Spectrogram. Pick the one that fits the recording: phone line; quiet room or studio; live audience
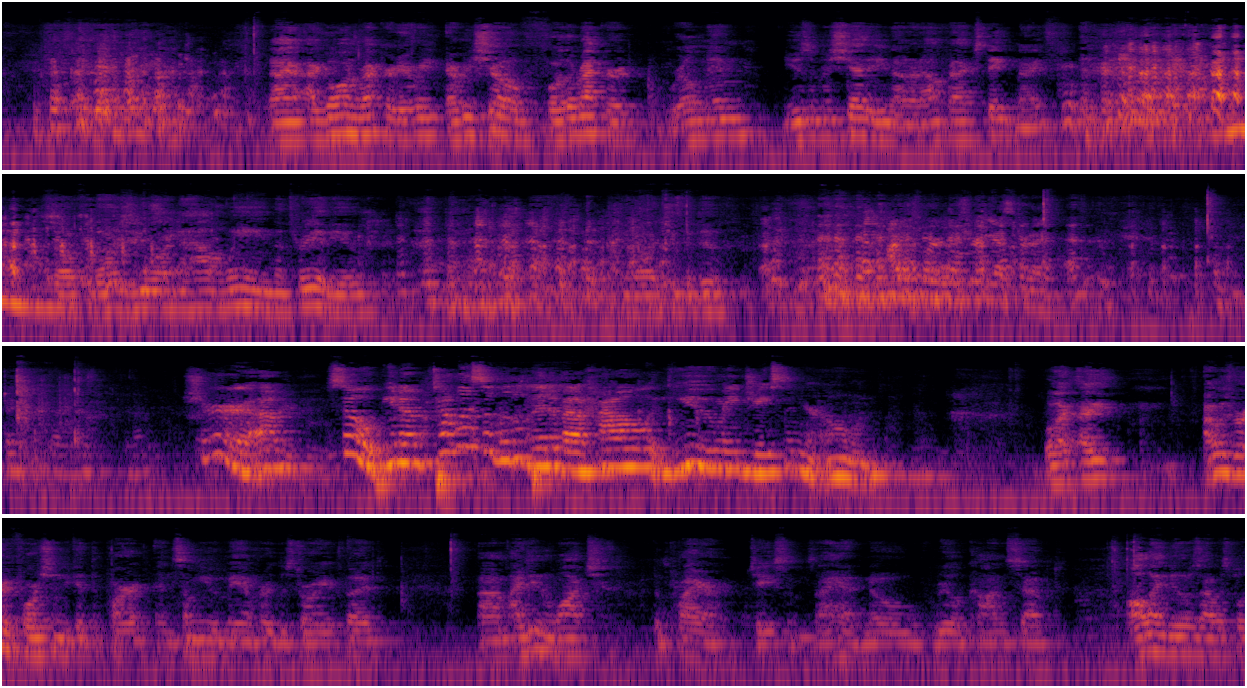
live audience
